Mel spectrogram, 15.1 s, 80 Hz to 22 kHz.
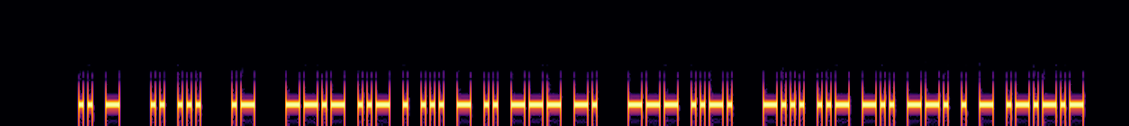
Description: Morse code, heard as a keyed tone, about 20 wpm, 700 Hz. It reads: IT IS A QUESTION OF BUDGET.
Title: Sentences from Top 1200 Words 20wpm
